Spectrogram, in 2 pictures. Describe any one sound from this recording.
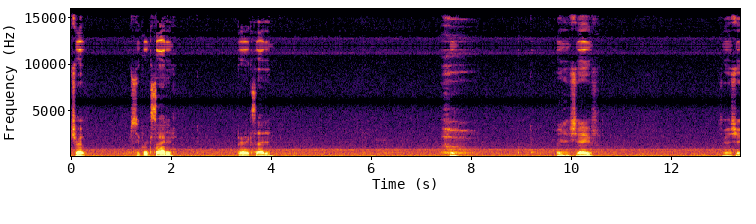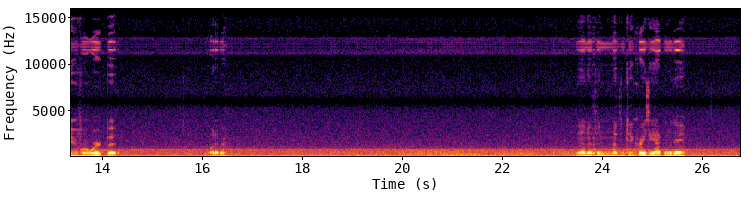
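A man speaks close by in short, calm phrases with long pauses.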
